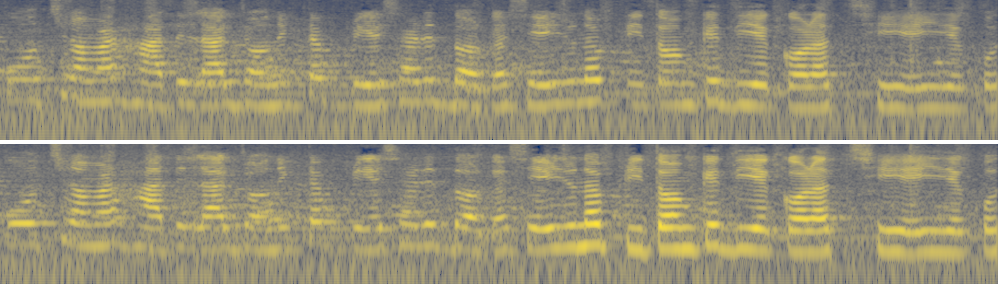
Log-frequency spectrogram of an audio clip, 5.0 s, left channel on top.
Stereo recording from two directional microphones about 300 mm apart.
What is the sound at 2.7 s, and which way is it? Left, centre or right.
A woman's voice, centre.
